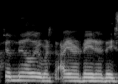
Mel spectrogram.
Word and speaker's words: Ayurveda: Yeah, so basically Ayurveda, it's a Sanskrit word. So a good way to think of pronouncing it is capital letter R, capital letter U, Veda.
